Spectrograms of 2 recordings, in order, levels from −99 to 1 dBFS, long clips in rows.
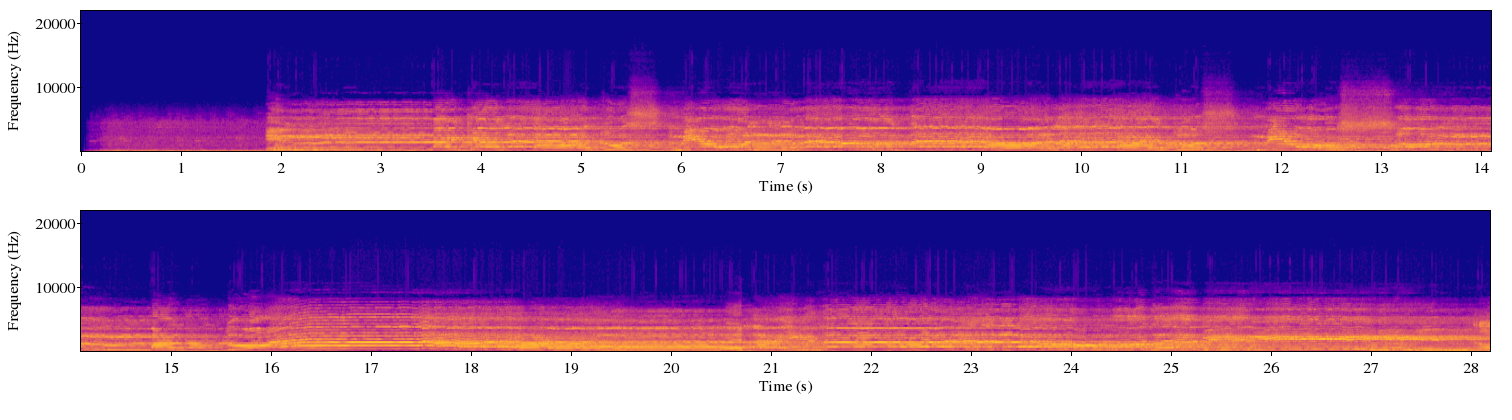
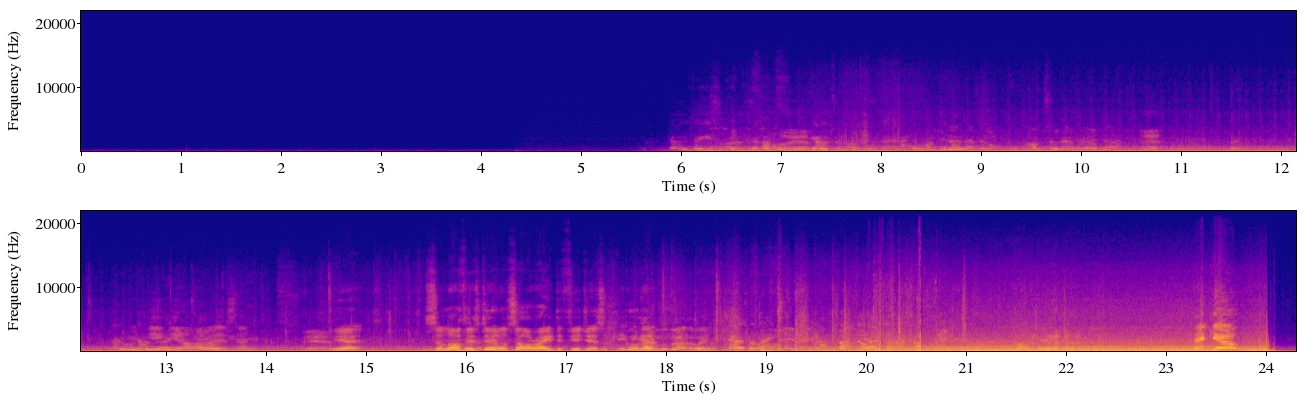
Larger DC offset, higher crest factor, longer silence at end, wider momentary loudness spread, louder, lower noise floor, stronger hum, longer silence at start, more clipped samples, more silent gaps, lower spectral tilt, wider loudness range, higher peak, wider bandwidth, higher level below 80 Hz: neither; second, 14 dB vs 22 dB; about the same, 0 s vs 0 s; second, 7 LU vs 20 LU; first, -16 LUFS vs -23 LUFS; second, -38 dBFS vs -76 dBFS; neither; second, 0.25 s vs 5.9 s; neither; neither; second, -3 dB/octave vs -7.5 dB/octave; second, 6 LU vs 19 LU; about the same, -4 dBFS vs -4 dBFS; second, 9.4 kHz vs 12.5 kHz; second, -54 dBFS vs -32 dBFS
